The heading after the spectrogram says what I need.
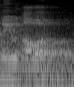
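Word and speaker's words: hour: जैसे एच ओ यू आर जिसको हम हावर बोलते हैं। हावर आवर यानी घंटे।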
